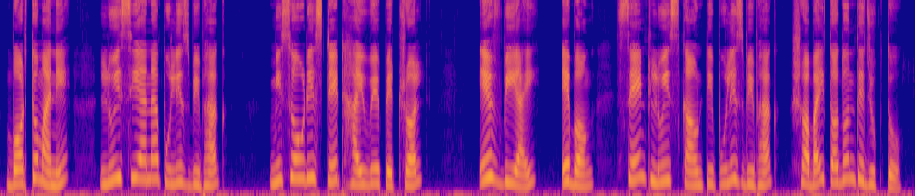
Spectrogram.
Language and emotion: Bengali, neutral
